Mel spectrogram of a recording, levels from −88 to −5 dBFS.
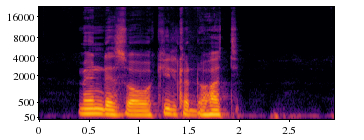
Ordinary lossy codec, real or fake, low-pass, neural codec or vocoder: none; real; none; none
